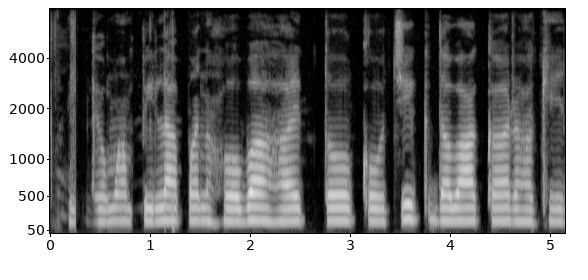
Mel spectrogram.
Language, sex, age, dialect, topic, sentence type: Magahi, male, 51-55, Central/Standard, agriculture, question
